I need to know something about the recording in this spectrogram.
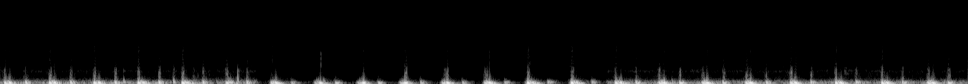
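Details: Own fast heartbeat recording: rapid, regular low thumping with a brief stretch where the beats space out; tachycardia.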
